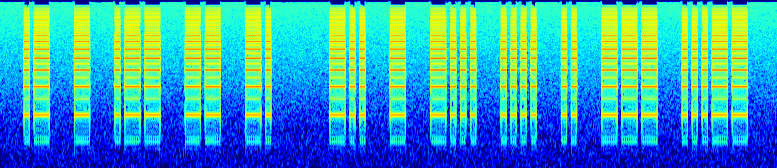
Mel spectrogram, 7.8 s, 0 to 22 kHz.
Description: Morse code, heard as electronic beeps, machine-sent, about 24 wpm, spaced as for 19 wpm, 1320 Hz. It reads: ATWMN DTBHIO3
